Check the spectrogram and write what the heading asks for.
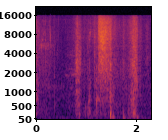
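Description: Split halves of a log being handled: a short scraping rustle, then a single wooden knock about one and a half seconds in as a half is set down on the chopping block.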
